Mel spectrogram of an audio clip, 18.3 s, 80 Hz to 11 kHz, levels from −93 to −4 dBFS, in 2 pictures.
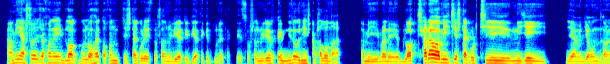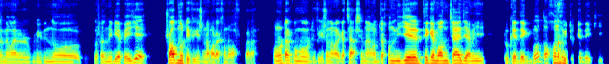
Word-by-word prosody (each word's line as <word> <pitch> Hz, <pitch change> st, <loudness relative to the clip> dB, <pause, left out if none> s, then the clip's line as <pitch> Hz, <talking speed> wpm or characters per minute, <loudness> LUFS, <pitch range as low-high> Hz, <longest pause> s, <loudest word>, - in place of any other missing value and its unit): আমি 155 Hz, +6 st, -2 dB
আসলে 175 Hz, +4 st, -1 dB
যখন 160 Hz, +1 st, -2 dB
এই 160 Hz, -, -1 dB
ব্লকগুলো 150 Hz, +2 st, +2 dB
হয়, 155 Hz, -, +1 dB
তখন 140 Hz, -1 st, -3 dB
চেষ্টা 140 Hz, -, -4 dB
করি 125 Hz, -1 st, 0 dB
সোশ্যাল 120 Hz, -, -6 dB
মিডিয়া-টিডিয়া 115 Hz, 0 st, -3 dB
থেকে 120 Hz, -, -11 dB
দূরে 110 Hz, -1 st, -10 dB
থাকতে। -, -, -20 dB
সোশ্যাল 120 Hz, -, -9 dB
মিডিয়া 130 Hz, +2 st, 0 dB
তো -, -, -9 dB
এমনিতেও 135 Hz, +5 st, 0 dB
ওই -, -, 0 dB
জিনিসটা 135 Hz, 0 st, -2 dB
ভালো 130 Hz, 0 st, +2 dB
না। -, -, -4 dB, 0.4 s
আমি 120 Hz, -1 st, -2 dB, 0.2 s
মানে 115 Hz, -1 st, 0 dB, 0.2 s
ব্লগ 125 Hz, +2 st, +4 dB
ছাড়াও 190 Hz, +4 st, +10 dB
আমি 175 Hz, -1 st, +3 dB
চেষ্টা 165 Hz, -, +3 dB
করছি 140 Hz, +2 st, -4 dB, 0.5 s
নিজেই 130 Hz, -1 st, +2 dB, 0.5 s
যে 120 Hz, -, 0 dB, 0.2 s
যেমন 115 Hz, +1 st, -1 dB
ধরেন 115 Hz, -1 st, -5 dB
আমার 110 Hz, -1 st, -5 dB, 0.3 s
বিভিন্ন 110 Hz, +1 st, -9 dB, 0.6 s
সোশ্যাল 115 Hz, -, -8 dB
মিডিয়া 115 Hz, +1 st, -1 dB
পেজে, 125 Hz, +10 st, 0 dB, 0.4 s
সব 150 Hz, +1 st, +10 dB
নোটিফিকেশন 110 Hz, -4 st, -3 dB
আমার 105 Hz, 0 st, -2 dB
এখন -, -, -12 dB
অফ -, -, -16 dB
করা। -, -, -10 dB, 0.3 s
কোনোটার 135 Hz, +3 st, -1 dB
কোনো 125 Hz, -2 st, -4 dB
নোটিফিকেশন 105 Hz, -, -9 dB
আমার -, -, -4 dB
কাছে -, -, -4 dB
আসে -, -, -10 dB
না। -, -, -7 dB
আমার 110 Hz, +1 st, -6 dB
যখন 135 Hz, -, -4 dB
নিজের 140 Hz, +3 st, +7 dB, 0.2 s
থেকে 145 Hz, 0 st, +5 dB
মন 130 Hz, 0 st, +4 dB
চায় 145 Hz, -1 st, +6 dB
যে, -, -, +4 dB
আমি 125 Hz, 0 st, -3 dB, 0.4 s
ঢুকে 120 Hz, 0 st, -2 dB
দেখব, 110 Hz, 0 st, -3 dB, 0.2 s
তখন 160 Hz, -, -2 dB
আমি 140 Hz, -, +1 dB
ঢুকে -, -, -11 dB
দেখি। -, -, -14 dB
125 Hz, 215 wpm, -24 LUFS, 115-145 Hz, 0.6 s, ছাড়াও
